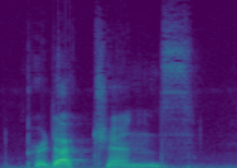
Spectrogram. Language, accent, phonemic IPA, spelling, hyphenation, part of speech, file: English, US, /pɹəˈdʌkʃənz/, productions, pro‧duc‧tions, noun, En-us-productions.ogg
- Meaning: plural of production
